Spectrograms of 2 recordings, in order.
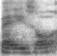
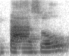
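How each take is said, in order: First: The word is said the American way. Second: The word is said in a non-American way.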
